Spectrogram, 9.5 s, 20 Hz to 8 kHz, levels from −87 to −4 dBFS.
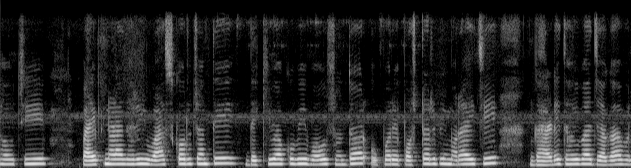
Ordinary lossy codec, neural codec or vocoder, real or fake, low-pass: none; none; real; 7.2 kHz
